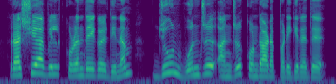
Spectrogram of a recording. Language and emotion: Tamil, neutral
